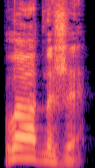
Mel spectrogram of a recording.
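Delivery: stung and defiant; hurt, offended. A narrator's reading. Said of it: "в голосе Джеймса зазвенела обида".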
